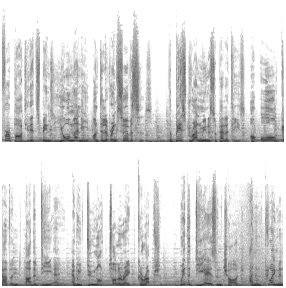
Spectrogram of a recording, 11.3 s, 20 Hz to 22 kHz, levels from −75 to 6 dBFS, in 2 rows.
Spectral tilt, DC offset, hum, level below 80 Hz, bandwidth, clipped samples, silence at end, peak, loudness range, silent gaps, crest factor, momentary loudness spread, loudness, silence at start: -5 dB/octave; under 0.1%; none; -38 dBFS; 18.5 kHz; under 0.1%; 0 s; -6 dBFS; 1 LU; none; 10 dB; 7 LU; -16 LUFS; 0 s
